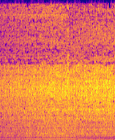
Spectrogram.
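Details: Toyota Paseo after AC compressor pulley bearing replacement (gas kept in system), engine idling with AC engaged: steady even idle, no grinding, rumbling or squeal from the compressor pulley; the new bearing runs quiet.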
